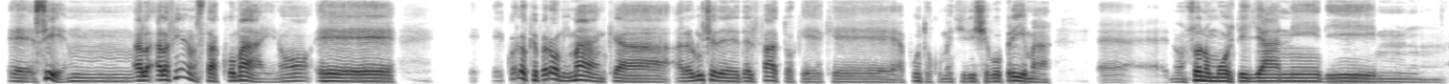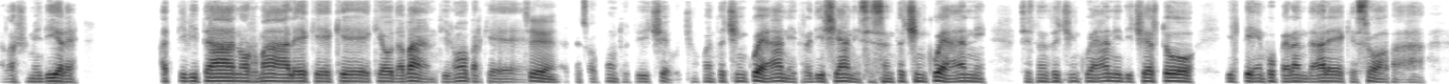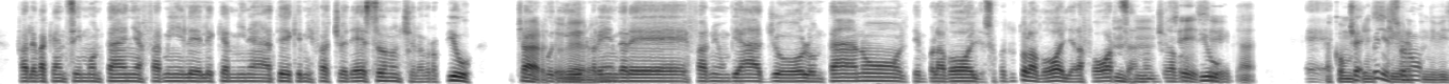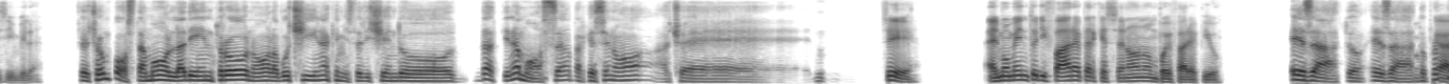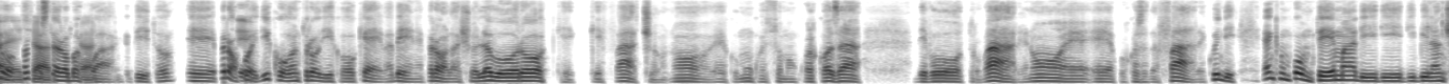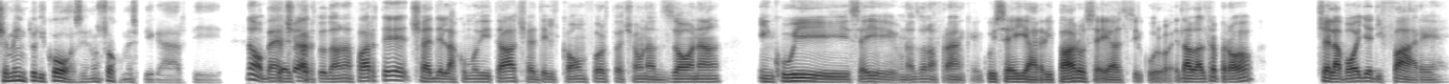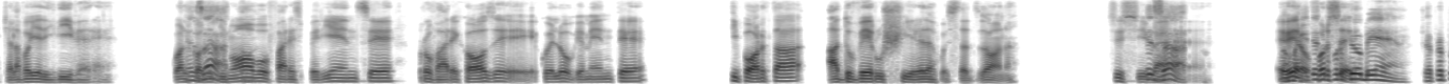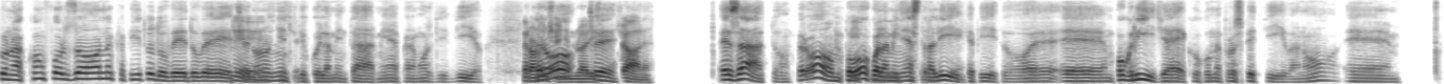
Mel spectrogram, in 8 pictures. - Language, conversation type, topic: Italian, advice, Perché stai pensando di cambiare carriera a metà della tua vita?
- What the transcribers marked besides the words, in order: "cioè" said as "ceh"; "cioè" said as "ceh"; "proprio" said as "propio"; "proprio" said as "propio"; "proprio" said as "propio"; "cioè" said as "ceh"; "proprio" said as "propio"; "cioè" said as "ceh"; tongue click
